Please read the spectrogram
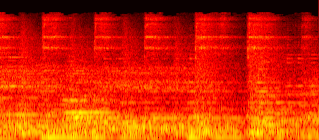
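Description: Male vocal ensemble singing a Serbian song in harmony, with accompaniment keeping a steady beat.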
